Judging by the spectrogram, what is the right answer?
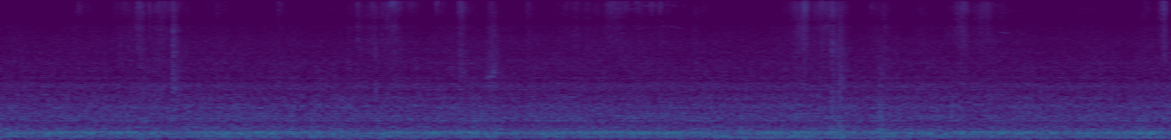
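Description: Steady low hum in the room, with faint scattered ticks and swishes of trading cards being slid one at a time from the front of a hand-held stack to the back.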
